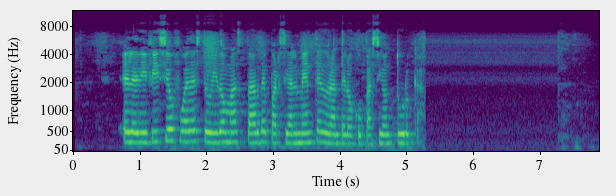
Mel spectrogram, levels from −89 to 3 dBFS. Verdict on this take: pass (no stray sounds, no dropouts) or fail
pass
